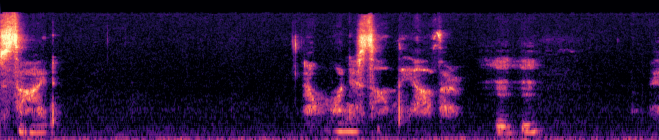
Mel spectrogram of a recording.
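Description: A woman speaking in a soft whisper: a short phrase at the start, another from about three seconds in, and a brief murmur near five seconds, with quiet pauses between.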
